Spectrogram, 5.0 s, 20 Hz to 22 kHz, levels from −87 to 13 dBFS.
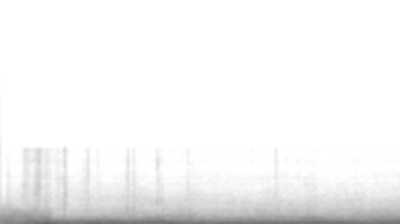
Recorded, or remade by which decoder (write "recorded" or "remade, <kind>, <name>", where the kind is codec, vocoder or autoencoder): remade, codec, SNAC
